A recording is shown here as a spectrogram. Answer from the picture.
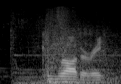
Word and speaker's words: camaraderie: Camaraderie? You were almost there. Hit me with it then. Camaraderie. Camaraderie, yeah, right. You said it so wrong that I actually, for a minute, forgot how to say it, but this is that Arky comp coming out.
